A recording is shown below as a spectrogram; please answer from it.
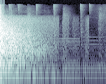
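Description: A loud bang with a long echoing decay that dies away over about a second, under faint background music that fades out.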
